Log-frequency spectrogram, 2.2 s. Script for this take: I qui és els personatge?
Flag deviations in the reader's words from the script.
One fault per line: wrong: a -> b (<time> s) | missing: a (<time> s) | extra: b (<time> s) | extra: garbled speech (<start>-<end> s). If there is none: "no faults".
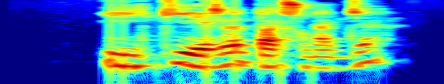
wrong: els -> el (1.2 s)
